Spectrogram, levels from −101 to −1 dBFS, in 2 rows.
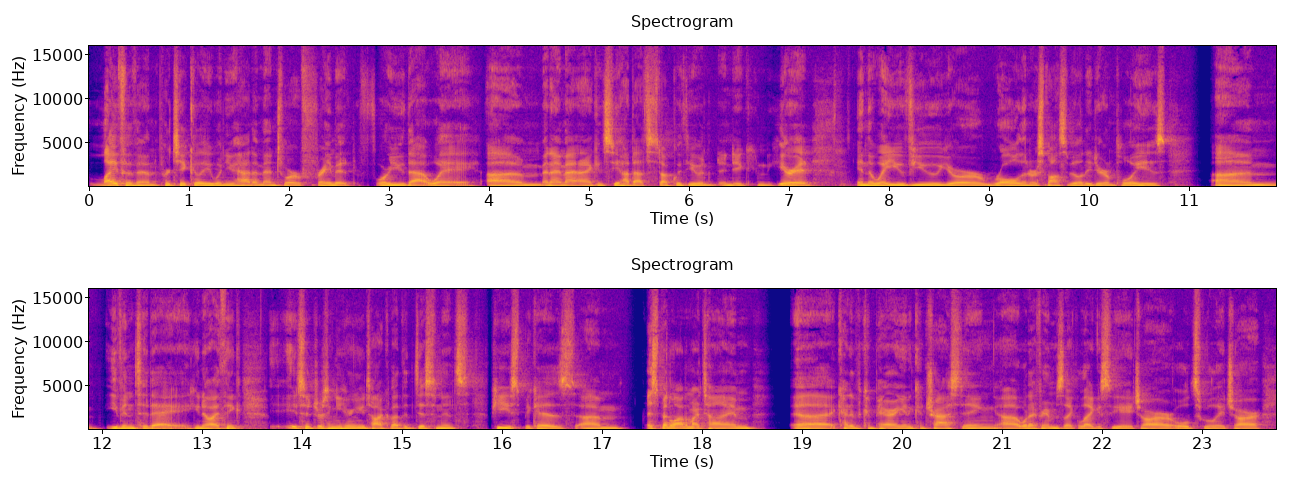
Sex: male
